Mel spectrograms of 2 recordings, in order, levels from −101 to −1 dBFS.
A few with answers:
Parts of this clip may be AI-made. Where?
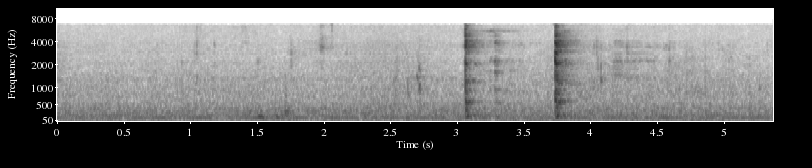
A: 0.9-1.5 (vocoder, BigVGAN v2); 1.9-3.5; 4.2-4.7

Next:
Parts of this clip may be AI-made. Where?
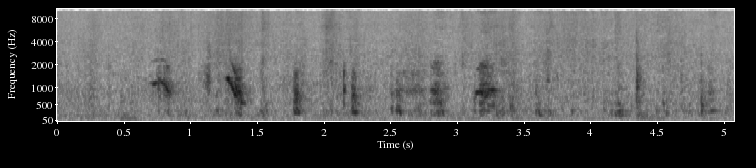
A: 0.7-1.4 (vocoder, BigVGAN v2); 1.9-3.1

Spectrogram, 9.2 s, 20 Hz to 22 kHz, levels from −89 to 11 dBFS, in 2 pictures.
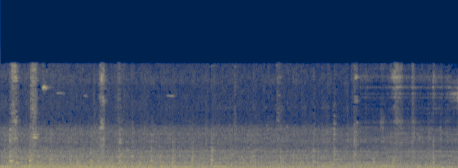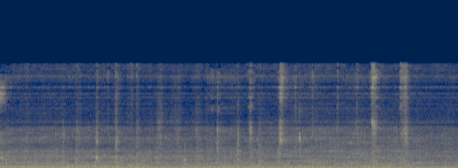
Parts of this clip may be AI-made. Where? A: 3.6-9.2 (codec, SNAC)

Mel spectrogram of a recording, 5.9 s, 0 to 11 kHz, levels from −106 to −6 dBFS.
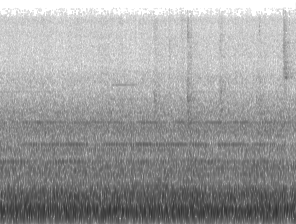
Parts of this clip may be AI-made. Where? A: none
